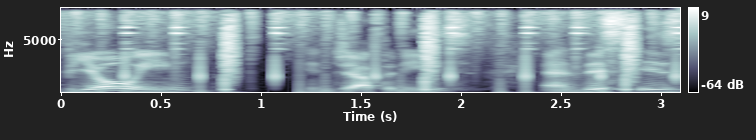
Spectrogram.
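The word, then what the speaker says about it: 病院: then this line here there you go it's pronounced booin in Japanese and this is the Kani for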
